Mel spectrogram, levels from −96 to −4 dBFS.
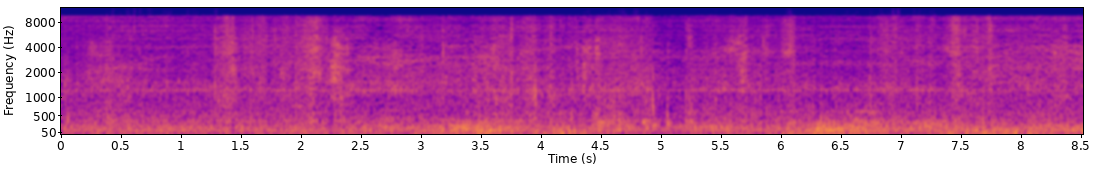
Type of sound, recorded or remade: recorded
